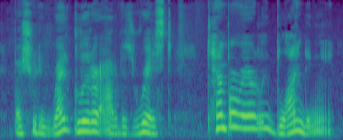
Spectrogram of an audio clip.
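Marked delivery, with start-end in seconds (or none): none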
